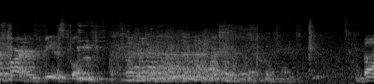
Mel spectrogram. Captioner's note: laughter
